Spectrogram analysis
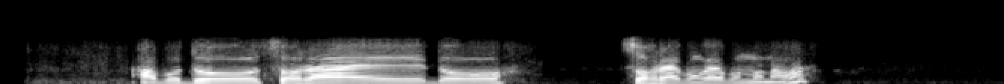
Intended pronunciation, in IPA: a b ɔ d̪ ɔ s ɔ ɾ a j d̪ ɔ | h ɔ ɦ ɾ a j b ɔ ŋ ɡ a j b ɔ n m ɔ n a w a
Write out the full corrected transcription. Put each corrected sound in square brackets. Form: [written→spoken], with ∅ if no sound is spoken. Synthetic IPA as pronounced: a b ɔ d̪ ɔ s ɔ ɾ a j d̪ ɔ | [h→s] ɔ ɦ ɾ a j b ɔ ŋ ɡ a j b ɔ n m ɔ n a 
